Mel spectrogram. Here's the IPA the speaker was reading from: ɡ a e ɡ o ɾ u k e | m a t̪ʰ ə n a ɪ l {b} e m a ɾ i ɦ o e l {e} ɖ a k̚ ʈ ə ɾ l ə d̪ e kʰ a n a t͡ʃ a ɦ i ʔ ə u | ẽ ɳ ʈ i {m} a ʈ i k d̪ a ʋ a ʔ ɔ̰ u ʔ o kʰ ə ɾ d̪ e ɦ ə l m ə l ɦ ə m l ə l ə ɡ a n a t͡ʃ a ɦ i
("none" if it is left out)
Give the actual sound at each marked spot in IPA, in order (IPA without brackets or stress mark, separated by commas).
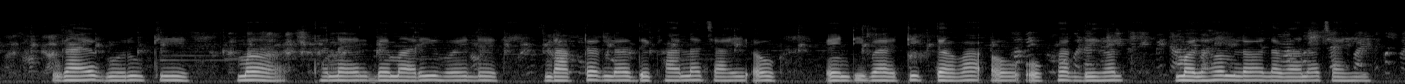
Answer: b, e, b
